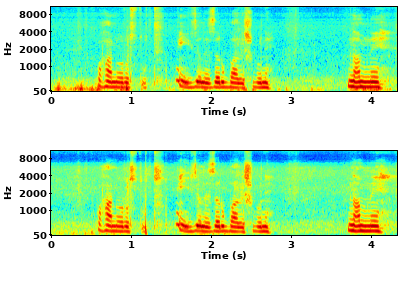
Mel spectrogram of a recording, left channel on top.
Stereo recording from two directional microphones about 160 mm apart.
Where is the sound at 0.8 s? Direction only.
20° left (ahead or behind).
